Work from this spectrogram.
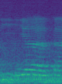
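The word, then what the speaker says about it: إياك: Iyyaka na'budu wa iyyaka nasta'in. Iyyaka ainnya agak ditekan ya.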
